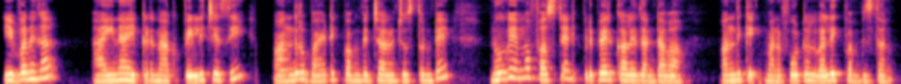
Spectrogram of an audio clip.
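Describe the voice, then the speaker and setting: A woman's voice: mid-range voice, darkish tone, natural voice. A woman voicing a mischievous, stubborn young woman in a storybook. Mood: cheeky. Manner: cheeky, quick retorts.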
